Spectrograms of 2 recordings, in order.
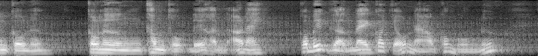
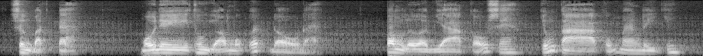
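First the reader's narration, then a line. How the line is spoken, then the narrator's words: Sighing. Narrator (Vietnamese): Chung Nhật Tự mới thở dài nói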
